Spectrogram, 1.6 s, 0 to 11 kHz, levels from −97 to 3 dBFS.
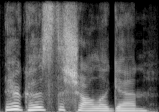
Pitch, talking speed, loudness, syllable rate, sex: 215 Hz, 190 wpm, -17 LUFS, 4.9 syllables/s, female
